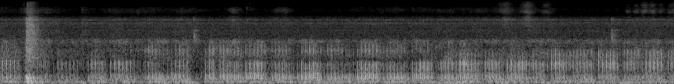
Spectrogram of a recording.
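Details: Close, loud purring from Kii, a rescued female calico kitten lounging on a person's feet on a sweltering night after play; deep rumbling vibration with a muffled thump at the start and soft rustling.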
